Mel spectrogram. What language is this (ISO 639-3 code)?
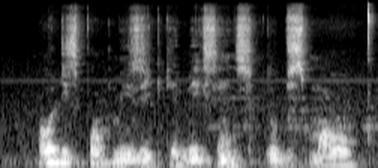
pcm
